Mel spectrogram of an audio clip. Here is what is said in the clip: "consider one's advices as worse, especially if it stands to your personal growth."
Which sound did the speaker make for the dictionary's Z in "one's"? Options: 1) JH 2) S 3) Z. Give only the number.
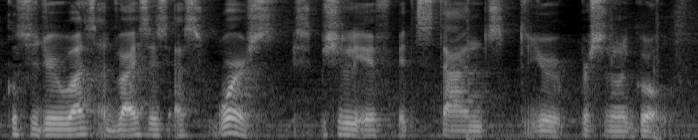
2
